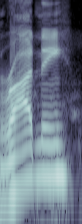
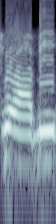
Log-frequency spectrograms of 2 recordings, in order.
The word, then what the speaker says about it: Robbie: Rodney? It's Robbie, but okay.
